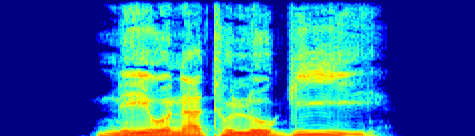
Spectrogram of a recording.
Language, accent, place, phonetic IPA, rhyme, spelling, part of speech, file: German, Germany, Berlin, [ˌneonatoloˈɡiː], -iː, Neonatologie, noun, De-Neonatologie.ogg
- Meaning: neonatology (branch of medicine that deals with newborn infants)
